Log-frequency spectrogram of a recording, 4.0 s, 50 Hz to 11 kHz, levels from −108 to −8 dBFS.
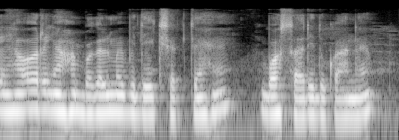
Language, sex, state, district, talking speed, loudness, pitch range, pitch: Hindi, male, Chhattisgarh, Sukma, 195 wpm, -20 LUFS, 130-150 Hz, 140 Hz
